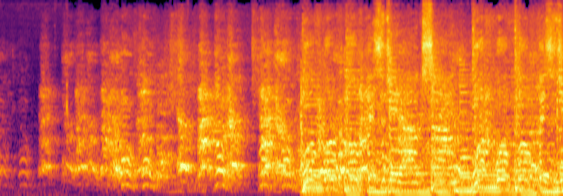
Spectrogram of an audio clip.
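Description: A dog barks in short, repeated yelps at the start, then a full band comes in loudly at about four seconds and the barking continues under the music.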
